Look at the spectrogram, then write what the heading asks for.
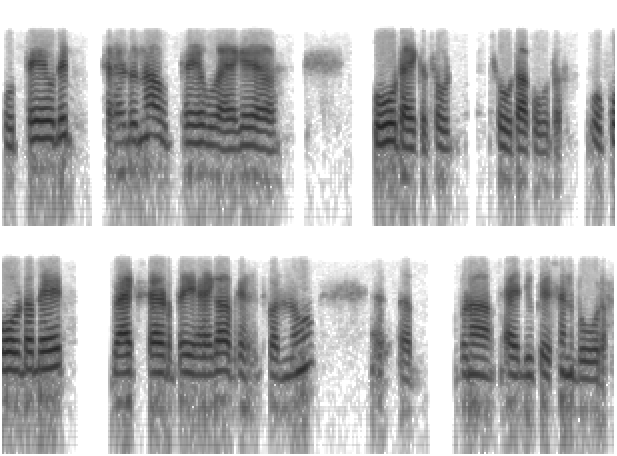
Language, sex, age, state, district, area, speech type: Punjabi, male, 60+, Punjab, Mohali, rural, conversation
